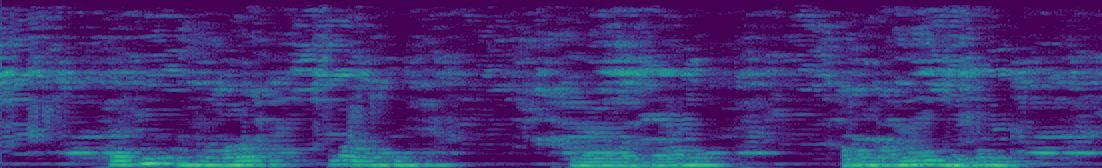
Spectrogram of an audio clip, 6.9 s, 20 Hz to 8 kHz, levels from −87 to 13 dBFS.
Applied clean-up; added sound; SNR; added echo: classical method WPE with log-MMSE.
